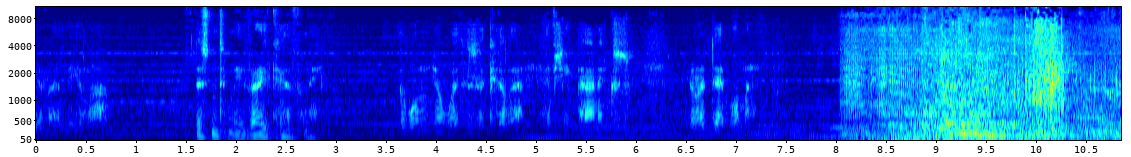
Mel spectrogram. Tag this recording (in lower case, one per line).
music
speech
